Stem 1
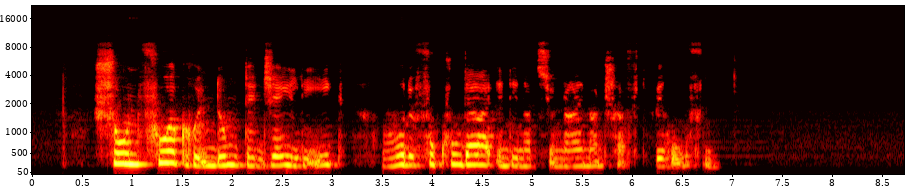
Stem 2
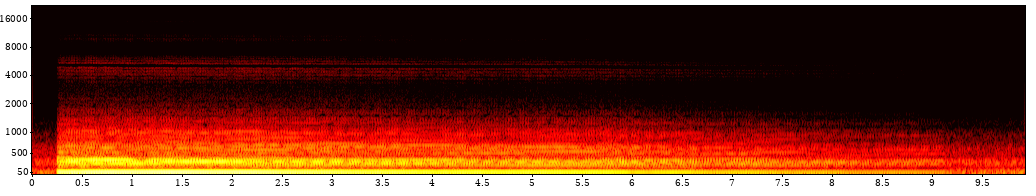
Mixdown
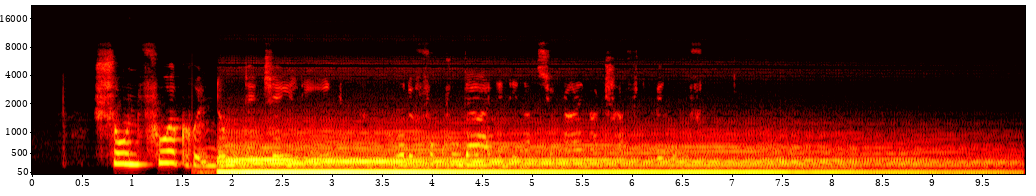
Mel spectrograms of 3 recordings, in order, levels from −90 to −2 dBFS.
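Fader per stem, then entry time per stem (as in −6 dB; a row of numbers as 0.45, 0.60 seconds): −6.0, 0.0 decibels; 0.00, 1.60 seconds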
